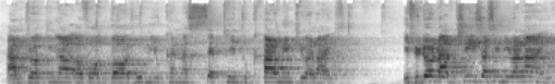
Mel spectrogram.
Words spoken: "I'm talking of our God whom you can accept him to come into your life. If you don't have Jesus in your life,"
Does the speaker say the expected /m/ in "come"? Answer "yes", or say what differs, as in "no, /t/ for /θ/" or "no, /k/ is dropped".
yes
